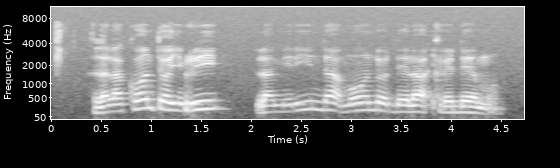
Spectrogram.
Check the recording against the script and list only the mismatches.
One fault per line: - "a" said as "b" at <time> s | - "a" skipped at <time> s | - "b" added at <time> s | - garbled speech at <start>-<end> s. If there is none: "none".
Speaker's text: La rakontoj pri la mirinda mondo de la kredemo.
none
